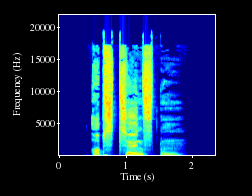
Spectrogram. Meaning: 1. superlative degree of obszön 2. inflection of obszön: strong genitive masculine/neuter singular superlative degree
- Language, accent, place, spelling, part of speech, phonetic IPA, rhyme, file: German, Germany, Berlin, obszönsten, adjective, [ɔpsˈt͡søːnstn̩], -øːnstn̩, De-obszönsten.ogg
